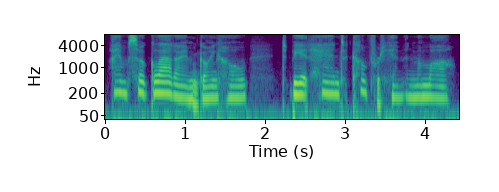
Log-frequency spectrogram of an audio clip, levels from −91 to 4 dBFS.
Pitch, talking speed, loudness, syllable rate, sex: 170 Hz, 230 wpm, -21 LUFS, 5.1 syllables/s, female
